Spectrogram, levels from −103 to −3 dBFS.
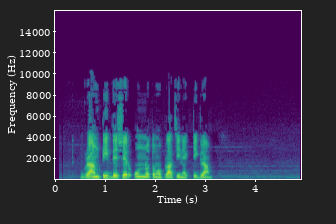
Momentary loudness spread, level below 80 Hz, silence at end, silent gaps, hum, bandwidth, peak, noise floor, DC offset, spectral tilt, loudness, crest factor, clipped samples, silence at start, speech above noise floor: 9 LU; -68 dBFS; 1.8 s; none; none; 9.8 kHz; 0 dBFS; -60 dBFS; under 0.1%; -6 dB/octave; -19 LUFS; 20 dB; under 0.1%; 0.5 s; 41 dB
